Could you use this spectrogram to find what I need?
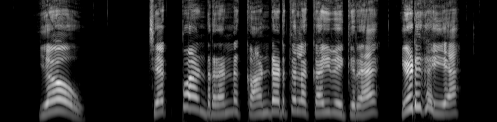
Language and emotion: Tamil, angry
